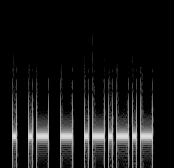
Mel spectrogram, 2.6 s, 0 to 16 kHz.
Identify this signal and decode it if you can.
Morse code, heard as a keyed tone, about 20 wpm, 700 Hz. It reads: EAT.
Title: Sentences from Top 300 Words 20wpm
